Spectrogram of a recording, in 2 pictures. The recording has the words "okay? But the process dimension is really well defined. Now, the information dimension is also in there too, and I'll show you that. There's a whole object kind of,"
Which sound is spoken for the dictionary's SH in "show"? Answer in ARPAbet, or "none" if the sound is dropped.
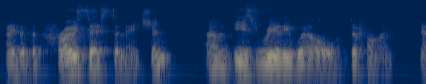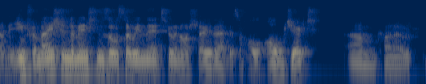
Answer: SH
